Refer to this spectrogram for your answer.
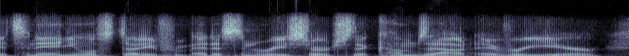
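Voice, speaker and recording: The man speaks with a fairly low pitch. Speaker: podcast host and marketing executive. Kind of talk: interview. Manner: animated.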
